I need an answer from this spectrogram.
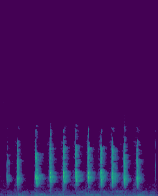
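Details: House gecko (cicak), in an Indonesian children's lesson rendering its call as 'ck ck': a rapid run of about eleven sharp, dry clicking chirps, evenly spaced and slightly accelerating, in a quiet room.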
